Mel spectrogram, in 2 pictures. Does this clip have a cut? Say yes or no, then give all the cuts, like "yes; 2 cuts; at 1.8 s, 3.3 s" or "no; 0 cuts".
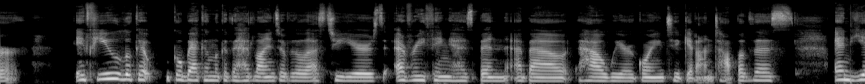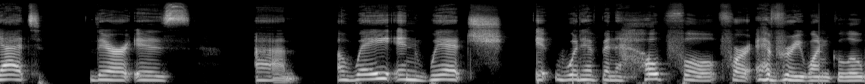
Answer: yes; 1 cut; at 8.2 s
